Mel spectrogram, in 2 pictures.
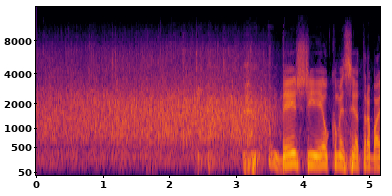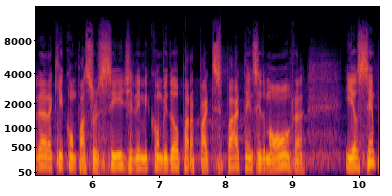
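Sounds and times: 
audience applause: 0.0 - 4.0
speech: 3.5 - 10.3.

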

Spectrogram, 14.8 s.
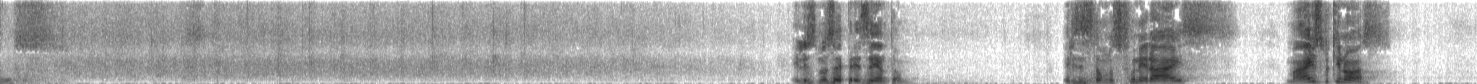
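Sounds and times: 
speech: 0.0 - 0.5, 8.0 - 9.2, 10.6 - 12.1, 12.8 - 13.8
audience applause: 0.0 - 7.9.

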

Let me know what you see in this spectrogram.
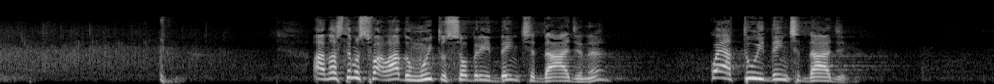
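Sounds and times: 
audience applauding: 0.0 - 2.5
speech: 3.2 - 6.2, 7.1 - 8.6.

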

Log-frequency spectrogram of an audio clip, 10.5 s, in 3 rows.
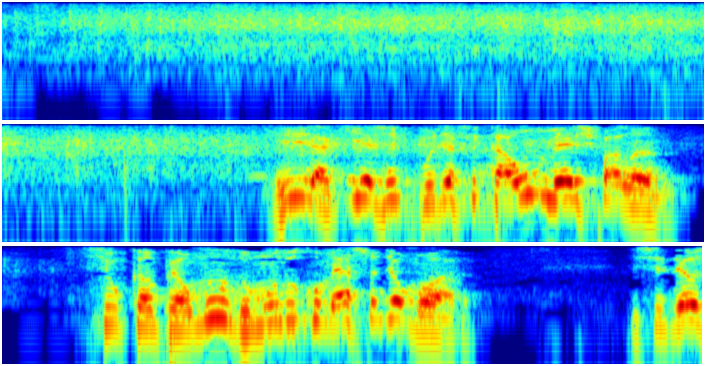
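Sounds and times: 
audience applauding: 0.0 - 7.4
speech: 4.8 - 9.4, 10.2 - 10.5.

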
